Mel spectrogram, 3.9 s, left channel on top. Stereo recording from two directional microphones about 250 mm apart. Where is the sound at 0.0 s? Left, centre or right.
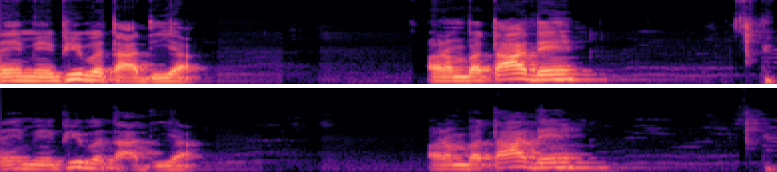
Left.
